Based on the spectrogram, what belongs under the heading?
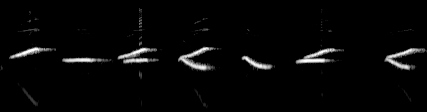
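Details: A troupial (João-pinto) gives a steady run of seven clear whistles. Upslurred notes alternate with level and downslurred ones, each about a third of a second long and separated by short gaps. No background noise.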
